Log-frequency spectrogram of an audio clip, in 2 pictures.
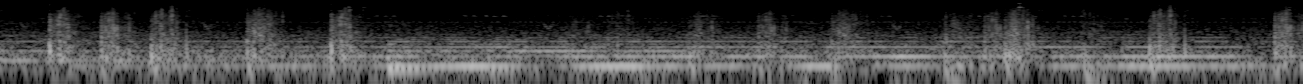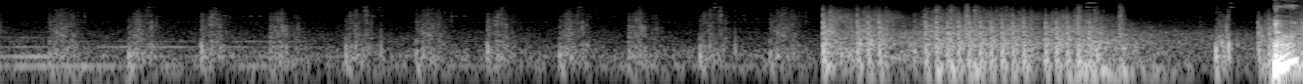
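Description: Rapid gunfire in the online survival shooter Once Human, a long string of sharp, evenly spaced shots over a low droning hum, ending in a burst of louder, denser blasts and noise.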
